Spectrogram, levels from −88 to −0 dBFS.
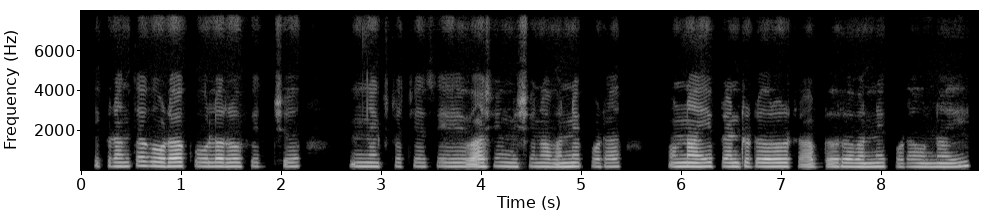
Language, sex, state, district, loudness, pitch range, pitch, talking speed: Telugu, male, Andhra Pradesh, Chittoor, -29 LUFS, 185-195 Hz, 190 Hz, 120 wpm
